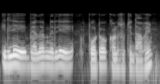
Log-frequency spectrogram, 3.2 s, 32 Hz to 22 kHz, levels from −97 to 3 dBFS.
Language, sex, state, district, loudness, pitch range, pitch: Kannada, male, Karnataka, Koppal, -13 LUFS, 115-135 Hz, 130 Hz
